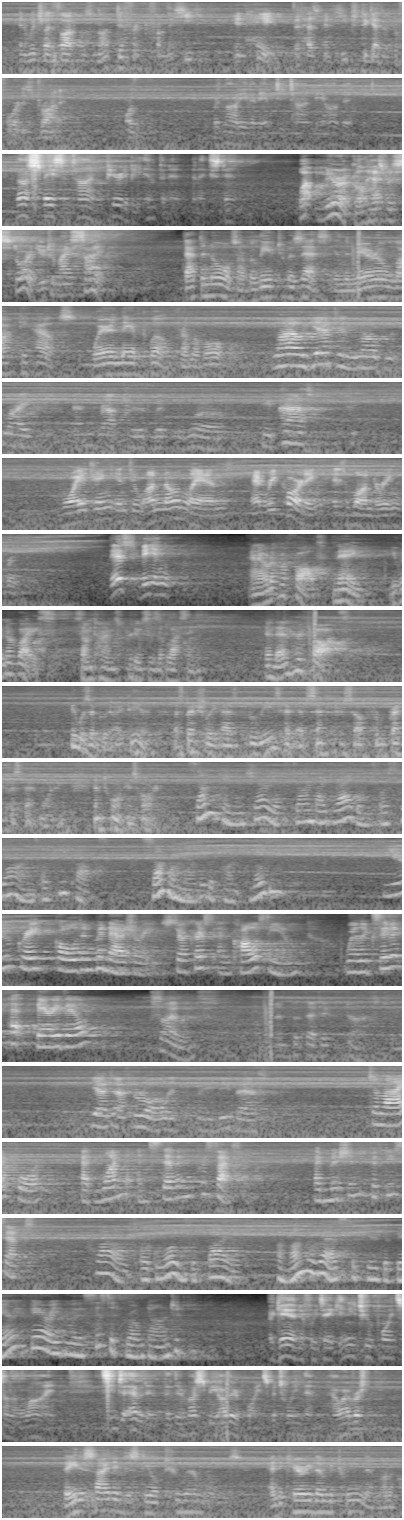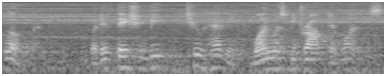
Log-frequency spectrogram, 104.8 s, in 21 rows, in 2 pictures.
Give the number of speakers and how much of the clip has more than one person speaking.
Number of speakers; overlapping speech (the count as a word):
ten, no overlap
